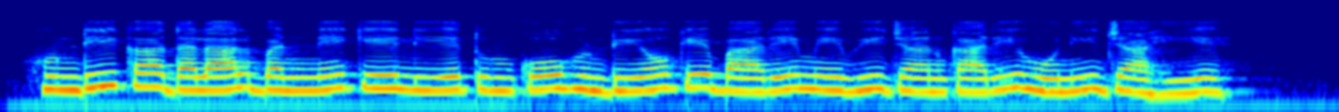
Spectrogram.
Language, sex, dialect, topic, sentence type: Hindi, female, Marwari Dhudhari, banking, statement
